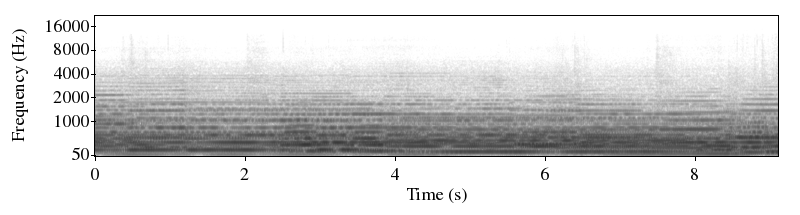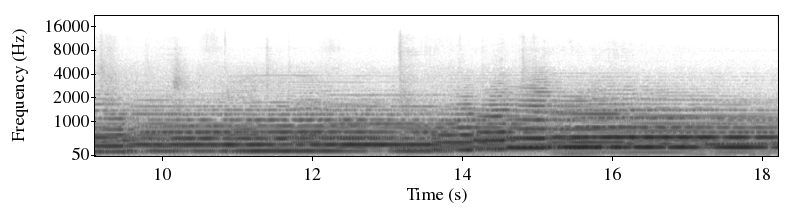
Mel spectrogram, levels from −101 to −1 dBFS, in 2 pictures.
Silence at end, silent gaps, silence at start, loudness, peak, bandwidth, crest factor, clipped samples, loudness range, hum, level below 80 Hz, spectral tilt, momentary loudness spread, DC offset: 0 s; none; 0 s; -26 LUFS; -12 dBFS; 4.1 kHz; 14 dB; under 0.1%; 6 LU; none; -70 dBFS; -11.5 dB/octave; 8 LU; under 0.1%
